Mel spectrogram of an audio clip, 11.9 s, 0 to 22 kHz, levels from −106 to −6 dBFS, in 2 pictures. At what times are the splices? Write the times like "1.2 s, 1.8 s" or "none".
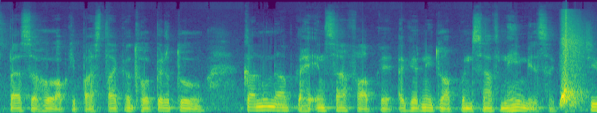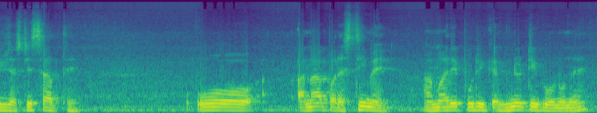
5.8 s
